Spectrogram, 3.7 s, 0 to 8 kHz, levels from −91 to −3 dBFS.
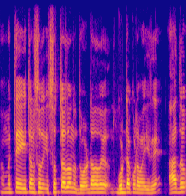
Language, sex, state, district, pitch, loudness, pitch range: Kannada, male, Karnataka, Koppal, 165 Hz, -16 LUFS, 155-175 Hz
